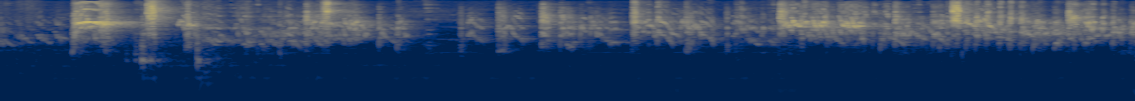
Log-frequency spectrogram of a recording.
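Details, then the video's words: Budgerigars chirping in a lively stream of squawks and warbled chatter, harsh high notes bursting at intervals over continuous busy twittering. "Budgies Sounds| Budgies Chirping sound"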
